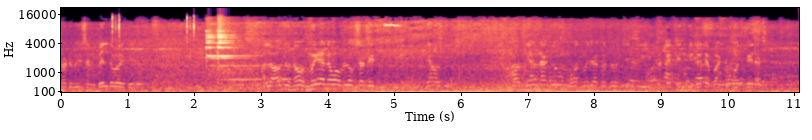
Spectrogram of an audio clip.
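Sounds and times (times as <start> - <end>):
road traffic rumble: 0.0 - 11.0
man talking: 2.9 - 4.8.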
